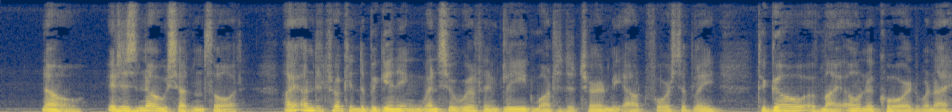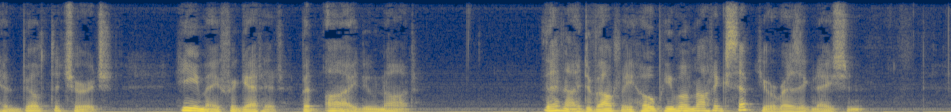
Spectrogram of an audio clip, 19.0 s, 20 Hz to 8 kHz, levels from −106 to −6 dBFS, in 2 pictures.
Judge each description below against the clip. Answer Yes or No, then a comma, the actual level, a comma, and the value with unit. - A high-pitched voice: No, low, 125 Hz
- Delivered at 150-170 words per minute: Yes, average, 160 wpm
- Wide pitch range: No, average, 3.3 semitones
